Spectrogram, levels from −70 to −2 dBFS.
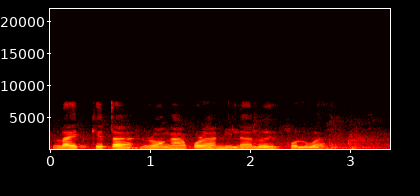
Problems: constant background noise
